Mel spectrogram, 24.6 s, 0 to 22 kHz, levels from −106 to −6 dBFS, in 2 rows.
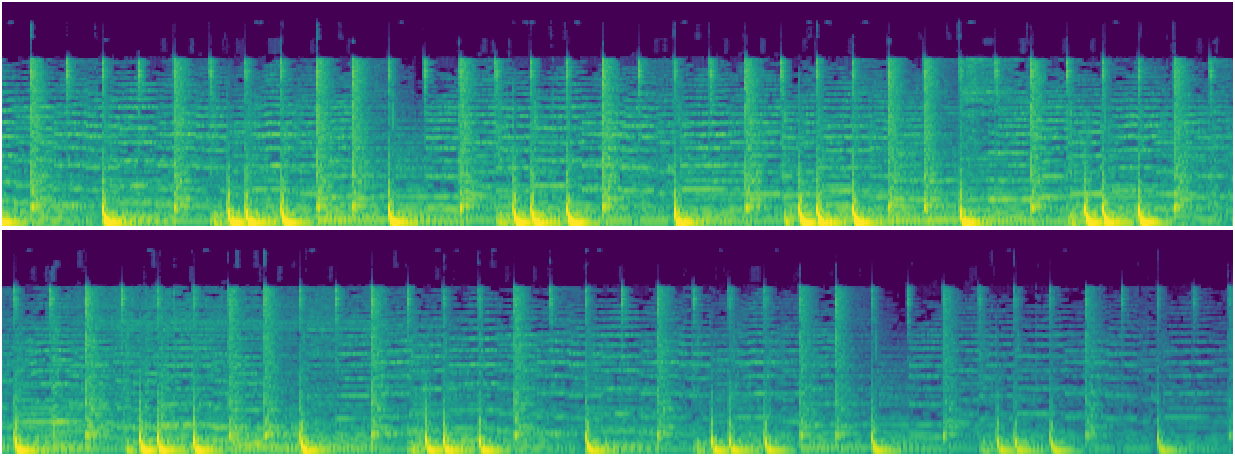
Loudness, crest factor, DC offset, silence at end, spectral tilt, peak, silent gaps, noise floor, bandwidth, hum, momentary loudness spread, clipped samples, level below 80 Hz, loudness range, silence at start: -16 LUFS; 14 dB; under 0.1%; 0 s; -5.5 dB/octave; 0 dBFS; none; -41 dBFS; 9.2 kHz; none; 17 LU; under 0.1%; -16 dBFS; 9 LU; 0 s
